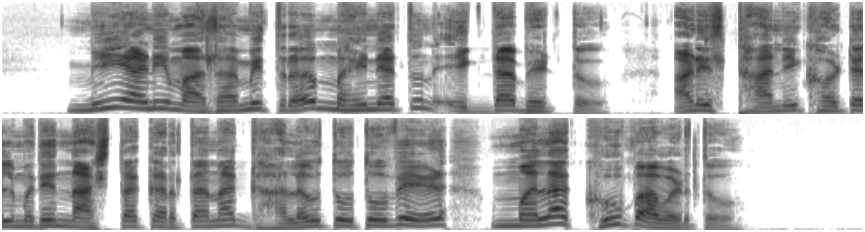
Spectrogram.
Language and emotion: Marathi, happy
